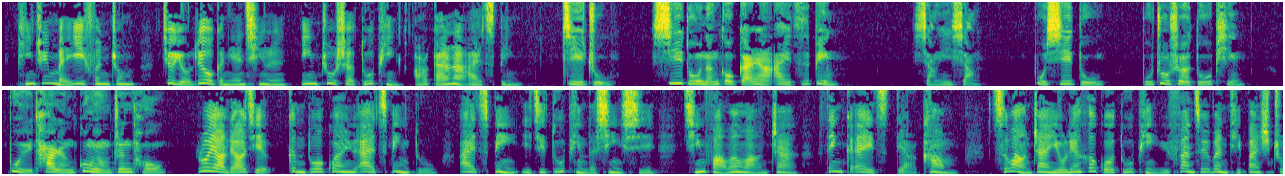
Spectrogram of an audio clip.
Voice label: spot chinese

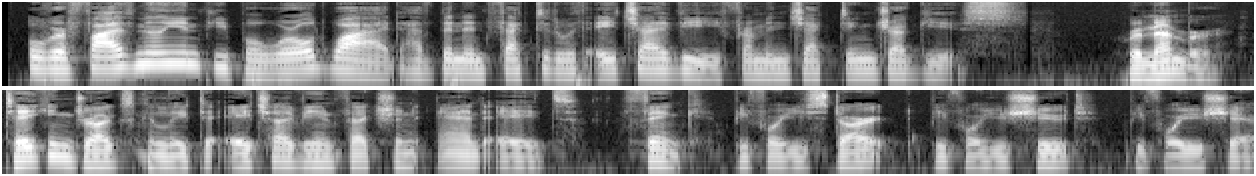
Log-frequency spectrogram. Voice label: spot usa

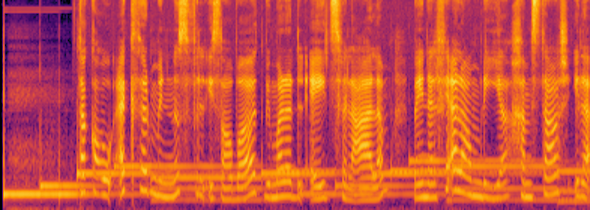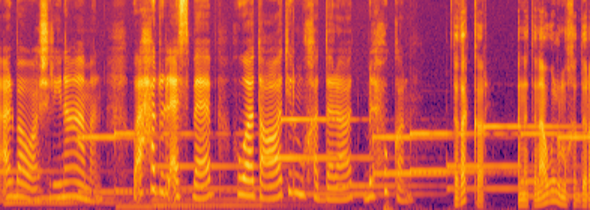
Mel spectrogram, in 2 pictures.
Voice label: spot arabic music

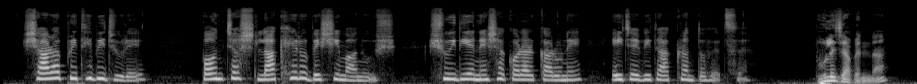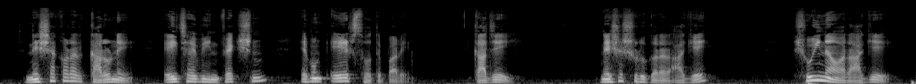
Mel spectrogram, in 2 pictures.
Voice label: spot bengali

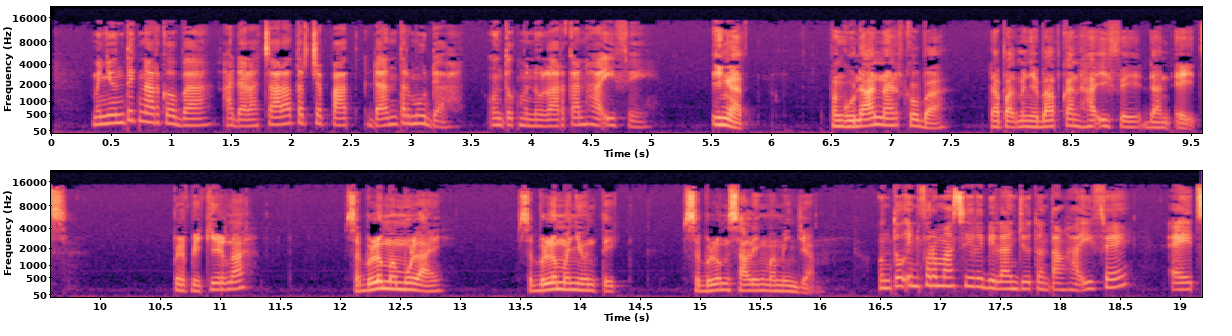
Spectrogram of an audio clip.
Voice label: spot indonesian

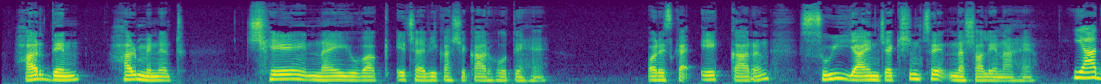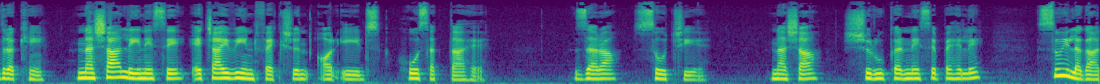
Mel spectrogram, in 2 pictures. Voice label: spot hindi

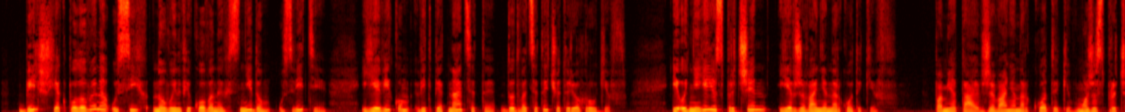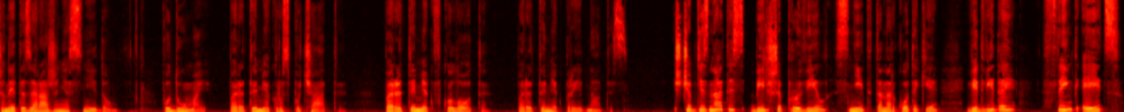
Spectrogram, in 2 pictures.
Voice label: spot ukrainian

